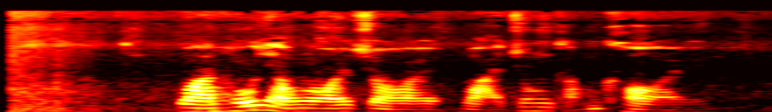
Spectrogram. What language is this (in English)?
Cantonese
